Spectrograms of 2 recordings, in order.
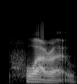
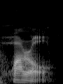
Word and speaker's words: Poirot: is on Hercule Poirot, and that is Poirot, because the character will always correct you on the pronunciation of his name. It's not Poirot. It's not Poirot now, which I always thought it was a kid. So it's Poirot.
